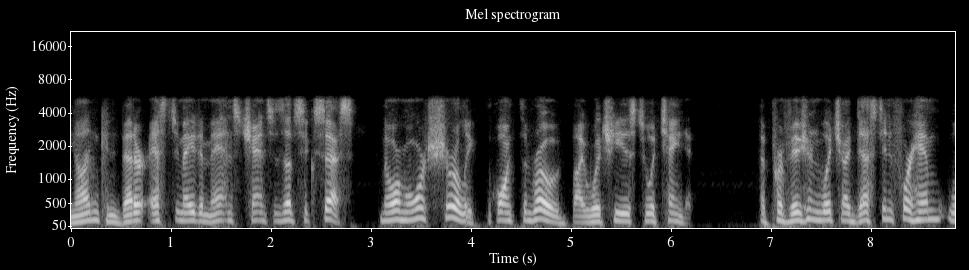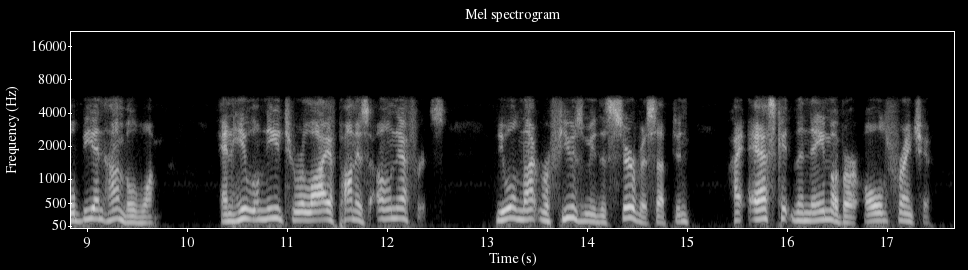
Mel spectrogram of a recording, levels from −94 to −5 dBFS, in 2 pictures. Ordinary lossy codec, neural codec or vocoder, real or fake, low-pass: Opus, 32 kbps; codec, 16 kHz in and 24 kHz out, 0.8 kbps, FocalCodec, streaming, 65536 codes; fake; 5.4 kHz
